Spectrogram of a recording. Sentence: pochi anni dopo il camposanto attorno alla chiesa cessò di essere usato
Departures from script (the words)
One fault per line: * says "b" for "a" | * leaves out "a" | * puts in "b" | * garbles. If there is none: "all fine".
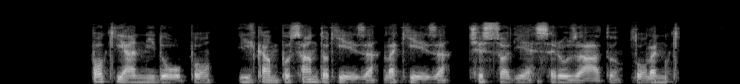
* says "chiesa" for "attorno"
* garbles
